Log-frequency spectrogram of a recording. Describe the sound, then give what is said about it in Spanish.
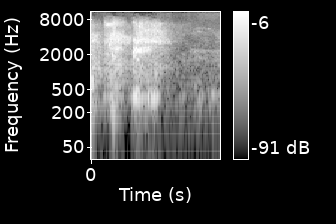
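A dog gives two quick barks in close succession, fairly faint, followed by a brief quiet stretch. “No te preocupes, aquí hay todo tipo de ladridos de perros, bomberos, ambulancias, pues la vida.”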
